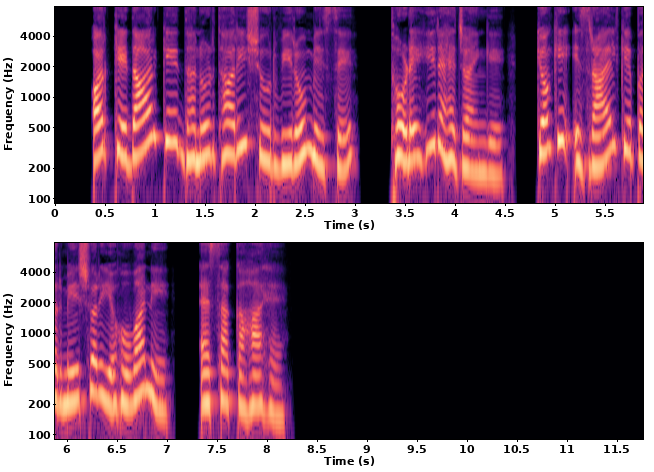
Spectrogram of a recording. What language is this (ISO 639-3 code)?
hin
